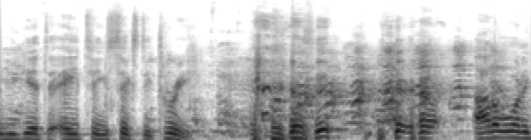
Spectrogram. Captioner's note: laughter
